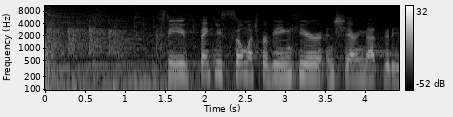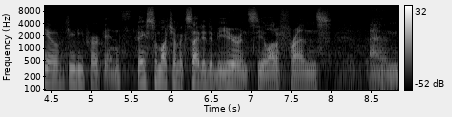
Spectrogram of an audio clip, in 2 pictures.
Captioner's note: applause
